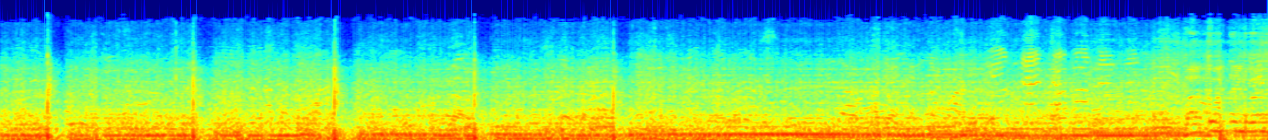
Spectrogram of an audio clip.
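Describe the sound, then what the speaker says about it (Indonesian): Large-calibre naval cannons fire from warships during an Indonesian military anniversary naval gunfire support display. Several sharp booms land in the first few seconds over a constant rumble of engines and crowd noise. "Bantuan tembakan kapal atau naval gun fire support merupakan suatu aksi penembakan dengan menggunakan meriam kaliber besar dari setiap kapal."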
